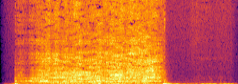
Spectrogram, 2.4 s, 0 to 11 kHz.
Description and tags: Box 25x25x7 thin ROAR 002
The box was about 35cm x 25cm x 7cm and made of thin corrugated cardboard.
These sounds were made by scrapping the the box with my nail.
They sound to me like a roar.
box, scratch, dare-9, nail, scrape, roar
